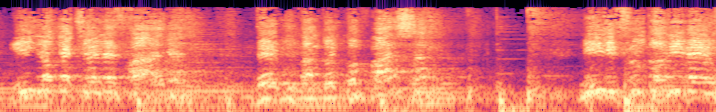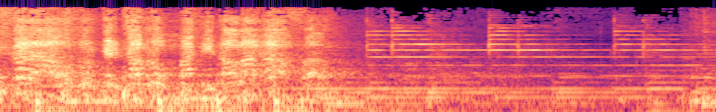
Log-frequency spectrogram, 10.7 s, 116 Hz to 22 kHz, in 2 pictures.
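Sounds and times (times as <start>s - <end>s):
speech: 0.1s - 3.6s, 4.4s - 8.0s
alarm bell ringing: 7.8s - 10.7s.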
